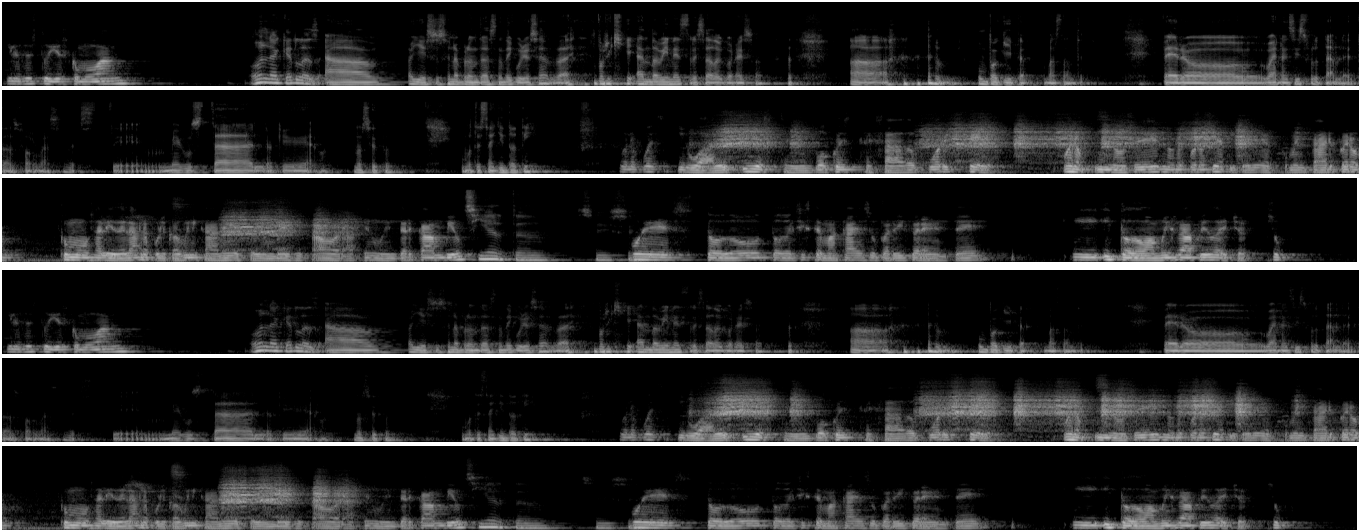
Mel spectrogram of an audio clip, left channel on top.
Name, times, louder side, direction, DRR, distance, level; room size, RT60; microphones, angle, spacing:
voice 1, 0.0-1.3 19.7-23.5 24.2-27.2 27.7-31.8 33.4-33.9 34.2-37.0 37.8-40.0, left 2 dB, 30° left, 1.0 m, -28 dB
voice 2, 2.5-10.8 11.2-16.8 17.1-17.5 17.8-19.0 19.3-19.5 31.8-32.6 32.9-33.5, left 2 dB, 60° left, 1.5 m, -32 dB
sound 1, 20.4-21.7 22.7-26.9 27.3-31.0, right 4 dB, 35° right, 3.0 m, -31 dB
22.5 x 14.5 x 8.7 m
head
